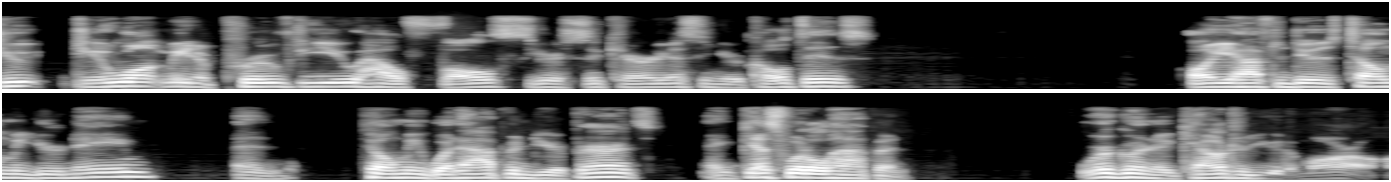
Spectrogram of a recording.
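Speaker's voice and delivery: scary, intimidating, menacing tone. Threatening a captive in character to prove his cult false: scary, intimidating. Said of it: "I'm kind of scared of Hap right now".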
